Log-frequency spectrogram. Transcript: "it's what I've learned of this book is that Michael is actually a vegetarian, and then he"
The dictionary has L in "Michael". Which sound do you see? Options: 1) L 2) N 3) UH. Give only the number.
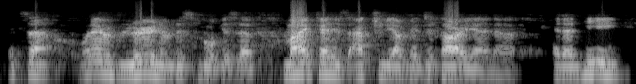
2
